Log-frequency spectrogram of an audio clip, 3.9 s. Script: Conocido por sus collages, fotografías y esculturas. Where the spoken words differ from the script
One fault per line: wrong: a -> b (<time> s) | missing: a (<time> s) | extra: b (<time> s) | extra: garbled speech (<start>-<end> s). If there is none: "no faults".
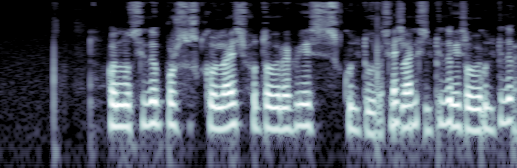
extra: garbled speech (2.9-3.8 s)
